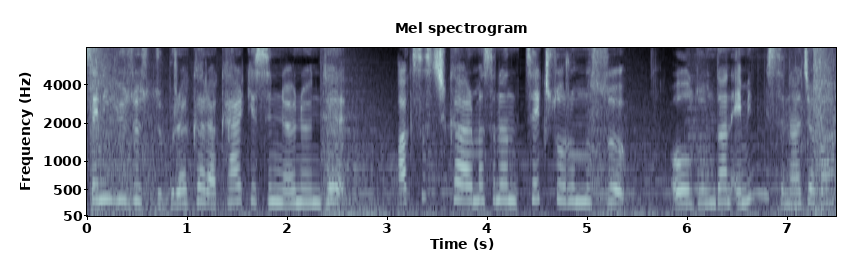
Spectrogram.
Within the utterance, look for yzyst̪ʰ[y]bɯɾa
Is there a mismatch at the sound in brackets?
no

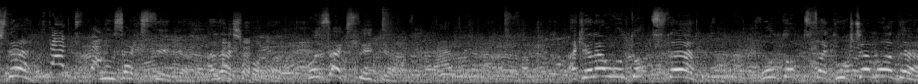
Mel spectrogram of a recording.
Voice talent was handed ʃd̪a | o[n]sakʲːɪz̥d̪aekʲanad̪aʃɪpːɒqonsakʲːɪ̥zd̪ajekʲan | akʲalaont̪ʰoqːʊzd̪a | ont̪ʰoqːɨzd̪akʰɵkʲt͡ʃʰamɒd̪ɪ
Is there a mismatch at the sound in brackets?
no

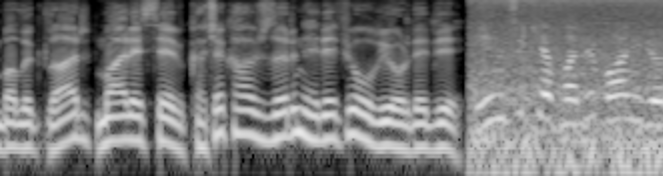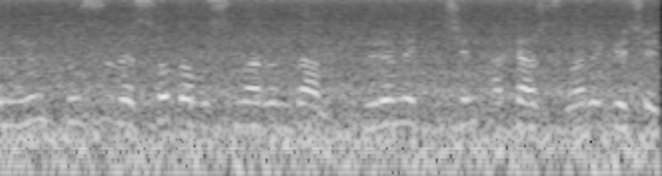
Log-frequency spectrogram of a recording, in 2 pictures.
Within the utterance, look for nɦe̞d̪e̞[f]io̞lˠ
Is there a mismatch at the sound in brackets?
no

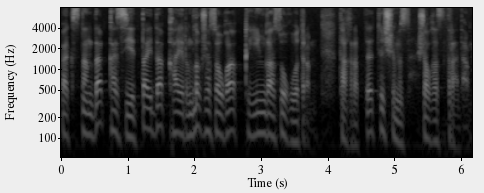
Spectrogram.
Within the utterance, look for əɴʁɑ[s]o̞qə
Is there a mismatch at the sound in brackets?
no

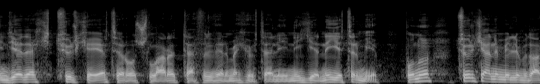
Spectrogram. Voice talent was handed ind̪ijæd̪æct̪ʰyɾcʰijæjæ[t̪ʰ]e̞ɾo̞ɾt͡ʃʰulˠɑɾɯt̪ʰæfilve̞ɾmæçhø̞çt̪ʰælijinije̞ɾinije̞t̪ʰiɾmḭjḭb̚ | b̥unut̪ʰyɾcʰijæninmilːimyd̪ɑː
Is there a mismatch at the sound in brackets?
no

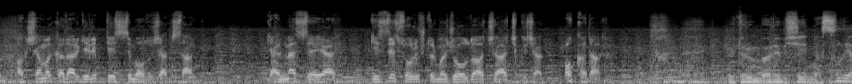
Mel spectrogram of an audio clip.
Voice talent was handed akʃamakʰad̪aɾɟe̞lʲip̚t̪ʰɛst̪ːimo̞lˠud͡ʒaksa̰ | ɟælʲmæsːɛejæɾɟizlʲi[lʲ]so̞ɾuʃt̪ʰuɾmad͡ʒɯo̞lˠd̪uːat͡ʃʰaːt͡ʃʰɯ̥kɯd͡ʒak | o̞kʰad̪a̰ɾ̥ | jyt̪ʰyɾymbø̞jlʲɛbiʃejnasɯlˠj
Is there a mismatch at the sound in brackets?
yes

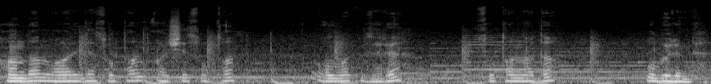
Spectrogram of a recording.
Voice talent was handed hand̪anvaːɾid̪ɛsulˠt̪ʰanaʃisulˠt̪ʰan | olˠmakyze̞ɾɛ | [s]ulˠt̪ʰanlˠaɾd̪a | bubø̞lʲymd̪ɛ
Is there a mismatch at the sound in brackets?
no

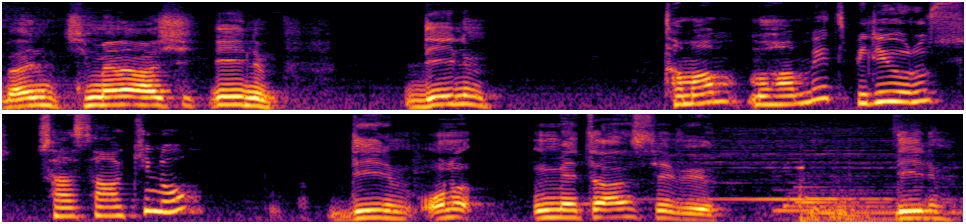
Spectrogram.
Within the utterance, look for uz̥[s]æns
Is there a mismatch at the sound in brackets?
no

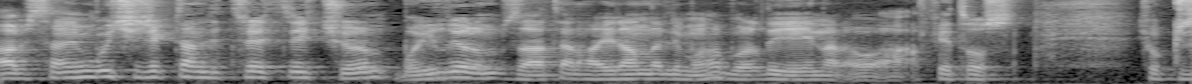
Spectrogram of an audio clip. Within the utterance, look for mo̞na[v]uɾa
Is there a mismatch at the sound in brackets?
yes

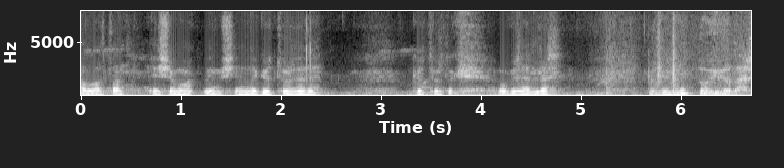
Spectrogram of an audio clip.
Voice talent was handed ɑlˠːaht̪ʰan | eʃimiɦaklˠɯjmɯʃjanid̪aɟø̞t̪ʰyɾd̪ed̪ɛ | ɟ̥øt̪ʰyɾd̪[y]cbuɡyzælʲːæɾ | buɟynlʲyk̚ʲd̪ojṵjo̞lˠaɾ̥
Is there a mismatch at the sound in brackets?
no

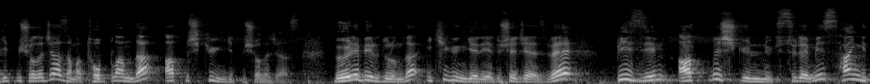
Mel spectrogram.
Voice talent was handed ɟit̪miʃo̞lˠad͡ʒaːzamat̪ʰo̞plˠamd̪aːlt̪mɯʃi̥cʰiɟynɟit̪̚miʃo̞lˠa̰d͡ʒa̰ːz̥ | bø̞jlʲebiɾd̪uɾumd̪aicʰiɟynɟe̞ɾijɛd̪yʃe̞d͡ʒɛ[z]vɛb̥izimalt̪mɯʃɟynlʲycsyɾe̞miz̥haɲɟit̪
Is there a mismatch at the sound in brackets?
no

